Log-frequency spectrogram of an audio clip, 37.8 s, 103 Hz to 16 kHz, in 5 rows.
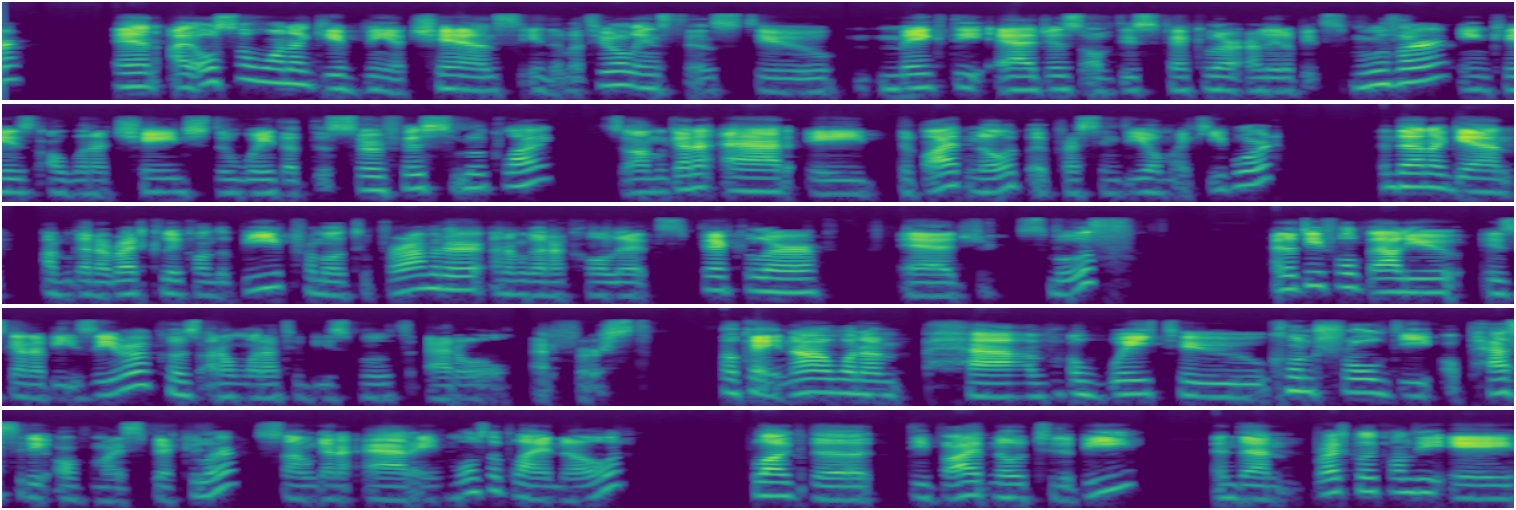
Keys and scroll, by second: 11.1 d, 11.6 d, 12.0 d, 17.5-20.7 typing, 22.7 KP_0, 22.8 Return, 31.7 m.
